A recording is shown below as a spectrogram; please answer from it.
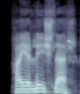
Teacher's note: The vowel at the end of the first word is silent.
